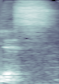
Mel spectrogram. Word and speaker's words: です: ないでしょ意ね好きです最後の運発音してないですよでそれ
